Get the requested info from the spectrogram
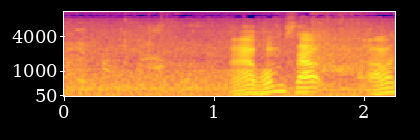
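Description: Faint outdoor background noise, then a man's voice speaking Thai from about a second in.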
